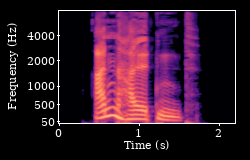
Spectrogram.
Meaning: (verb) present participle of anhalten; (adjective) 1. persistent, unrelenting 2. continuous
- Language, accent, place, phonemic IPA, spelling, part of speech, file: German, Germany, Berlin, /ˈanˌhaltn̩t/, anhaltend, verb / adjective, De-anhaltend.ogg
